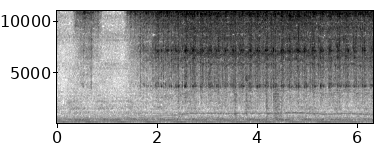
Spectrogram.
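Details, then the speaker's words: Mantua 4-6-2 model locomotive motor after oiling the motor bearings and adding dry lube: light, even high-pitched hum with a soft rasp, no harsh grinding, already quieter; normal motor running. "how much quieter it is already. Sounds pretty decent."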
